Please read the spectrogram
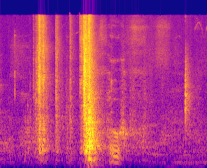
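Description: A refrigerator door being pulled open, its tight seal breaking: a few short scuffs, then the loudest burst, a sudden whoosh as the door comes free, a little under two seconds in.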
